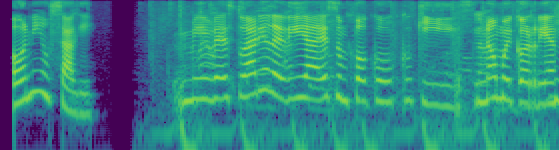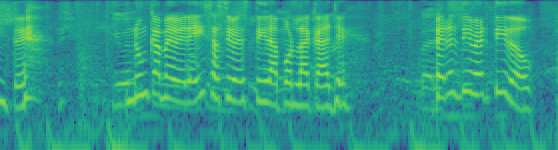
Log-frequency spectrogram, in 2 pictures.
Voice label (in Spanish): Documental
